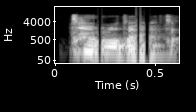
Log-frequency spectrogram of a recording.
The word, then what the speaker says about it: pterodactyl: Pterodactyl isn't terod. It's pterodactyl. Okay, that's a dinosaur, isn't it?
